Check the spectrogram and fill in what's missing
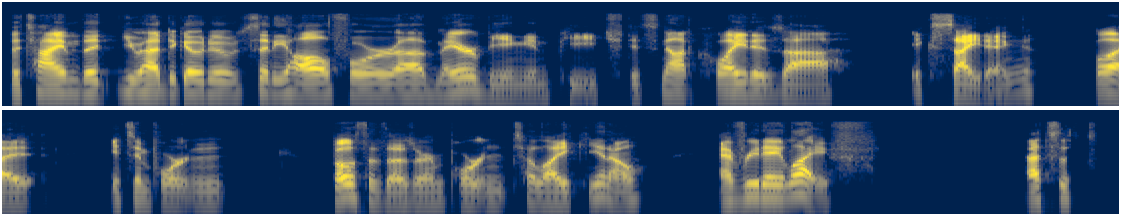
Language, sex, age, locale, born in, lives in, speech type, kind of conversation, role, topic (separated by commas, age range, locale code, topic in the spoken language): English, male, 20-24, en-US, United States, United States, conversation, unstructured, none, What are your go-to ways to stay informed and engaged with your local government?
